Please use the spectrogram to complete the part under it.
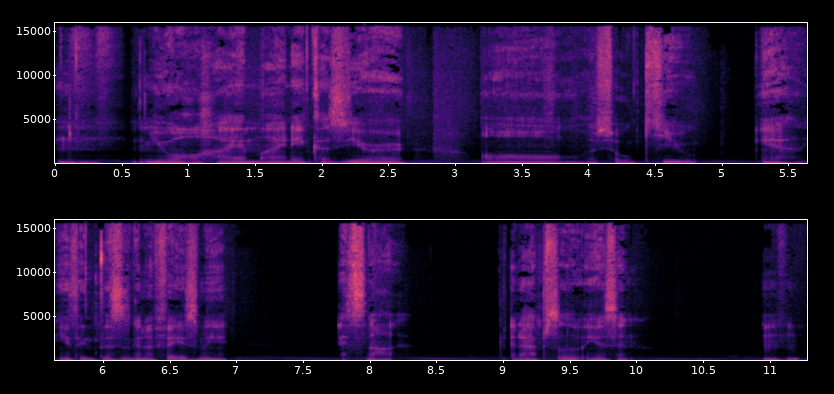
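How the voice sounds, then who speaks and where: Slow, stammering, flustered boyfriend, acted by a man. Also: low-pitched, steady tone, warm tone, soft background music. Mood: sulky, defiant. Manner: stammering, sighing, breathy asides, protesting. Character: flustered, submissive young boyfriend, pleading and bashful. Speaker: audio roleplay voice performer. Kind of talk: boyfriend ASMR roleplay, soft speaking and whispers.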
